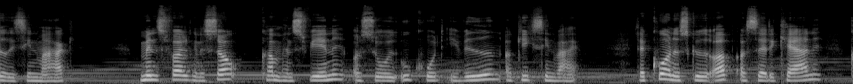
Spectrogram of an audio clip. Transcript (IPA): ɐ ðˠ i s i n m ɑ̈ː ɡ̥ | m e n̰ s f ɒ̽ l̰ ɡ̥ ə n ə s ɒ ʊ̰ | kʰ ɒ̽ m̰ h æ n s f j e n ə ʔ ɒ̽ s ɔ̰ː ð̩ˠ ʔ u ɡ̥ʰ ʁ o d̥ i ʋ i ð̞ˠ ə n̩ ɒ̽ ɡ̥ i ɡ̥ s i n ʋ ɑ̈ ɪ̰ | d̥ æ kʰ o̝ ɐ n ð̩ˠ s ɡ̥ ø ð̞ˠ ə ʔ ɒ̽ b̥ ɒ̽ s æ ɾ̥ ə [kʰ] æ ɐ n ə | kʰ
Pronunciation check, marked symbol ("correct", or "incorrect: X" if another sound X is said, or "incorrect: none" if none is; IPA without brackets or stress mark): correct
